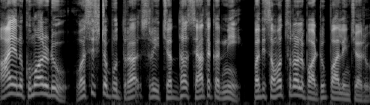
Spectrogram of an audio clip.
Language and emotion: Telugu, neutral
